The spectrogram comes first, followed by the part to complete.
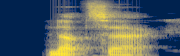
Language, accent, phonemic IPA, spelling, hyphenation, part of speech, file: English, Australia, /ˈnʌtsæk/, nutsack, nut‧sack, noun, En-au-nutsack.ogg
- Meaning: 1. A bag in which nuts are carried or stored 2. The scrotum 3. An objectionable person (especially a man)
